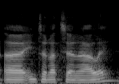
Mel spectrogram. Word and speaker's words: Internazionale: Yeah, so obviously we've got Inter Milan, Internazionale, you know, the big boys.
